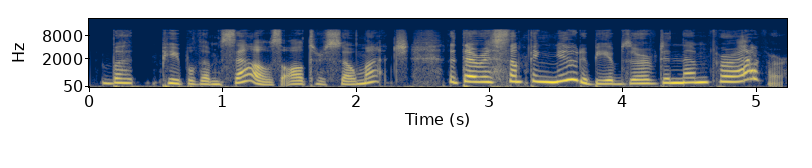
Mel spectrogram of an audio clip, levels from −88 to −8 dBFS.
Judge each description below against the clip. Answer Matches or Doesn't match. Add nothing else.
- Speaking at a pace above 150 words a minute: Matches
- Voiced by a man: Doesn't match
